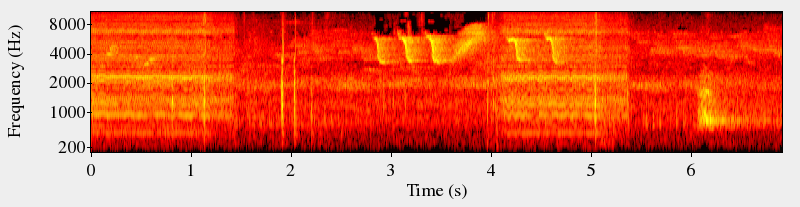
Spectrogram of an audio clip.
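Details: Eastern crowned warbler stopping over on migration in northern Yokohama, Japan: a quick run of short, high, thin notes, each dipping then rising, sung in a brief phrase, followed by quiet background and a single lower note.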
